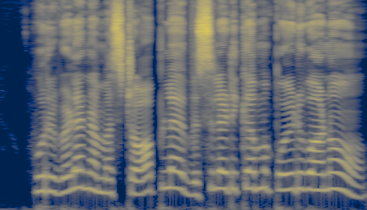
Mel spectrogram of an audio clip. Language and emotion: Tamil, fearful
